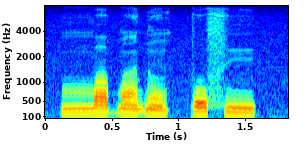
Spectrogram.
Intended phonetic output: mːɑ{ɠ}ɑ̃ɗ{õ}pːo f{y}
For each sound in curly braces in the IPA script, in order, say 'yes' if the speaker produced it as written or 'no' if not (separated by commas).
no, yes, yes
